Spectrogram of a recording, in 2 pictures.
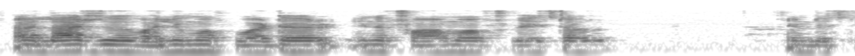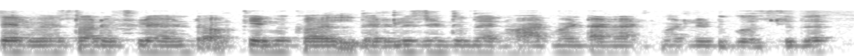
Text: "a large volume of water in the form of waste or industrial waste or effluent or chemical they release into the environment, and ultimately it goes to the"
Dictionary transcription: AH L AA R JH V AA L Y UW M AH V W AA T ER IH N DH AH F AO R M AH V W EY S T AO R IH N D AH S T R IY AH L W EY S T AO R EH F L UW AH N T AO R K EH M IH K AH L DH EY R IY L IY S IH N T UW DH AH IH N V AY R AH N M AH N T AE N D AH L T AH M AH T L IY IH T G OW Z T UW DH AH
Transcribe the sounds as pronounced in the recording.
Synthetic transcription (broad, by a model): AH L AA R JH V AA L Y UW M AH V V AA T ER IH N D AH F AO R M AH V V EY S T AO R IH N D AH S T IY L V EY S T AO R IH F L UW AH N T AO R K EH M IH K AH L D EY R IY L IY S IH N T UW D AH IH N V AY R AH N M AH N T AE N D AH L T AH M AH T L IY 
